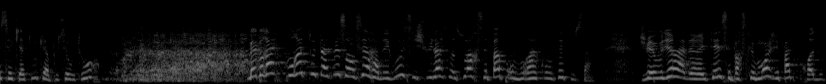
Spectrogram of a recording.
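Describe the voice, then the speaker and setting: Woman stand-up comic, very high voice, chatty self-mocking storyteller, noisy live club sound. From France, of Tunisian parents. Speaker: stand-up comedian. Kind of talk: stand-up comedy set. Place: small comedy club, live audience.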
